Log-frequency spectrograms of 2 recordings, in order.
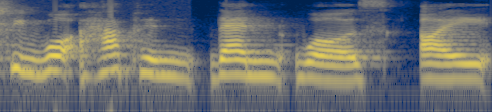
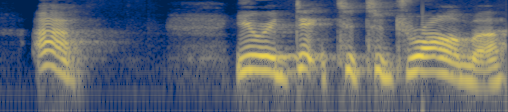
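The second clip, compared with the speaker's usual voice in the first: put-on stern, blunt, no-nonsense tone; 2 semitones higher than usual. Recounting what a woman once told them, the speaker imitates her blunt remark. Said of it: "really bluntly".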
